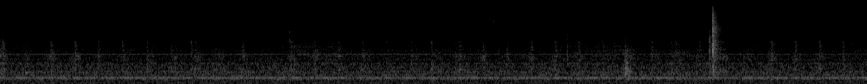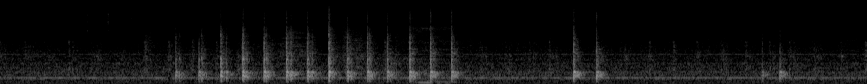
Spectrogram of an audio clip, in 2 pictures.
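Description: Rapid light tapping of plastic on plastic, about six taps a second for some three seconds, as the lye container and strainer are knocked to shake the last of the lye water through while it is strained. A few single taps follow near the end, over a faint steady hum.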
